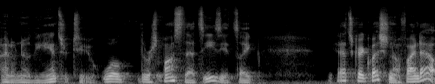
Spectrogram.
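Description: A man with an American accent speaks at a very fast pace with very wide pitch swings. His voice is somewhat breathy on a very clean recording with a silent background. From Plano, Texas. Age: 40s. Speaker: real estate team leader. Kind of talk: casual interview chat.

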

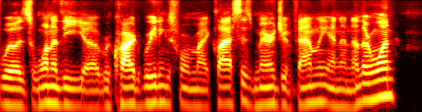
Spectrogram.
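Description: A man with an American accent talks at a very fast pace and a medium pitch, his intonation fairly even. The sound is dry and close with no echo, over a quiet background. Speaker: college student. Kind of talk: interview. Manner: casual, many fillers.

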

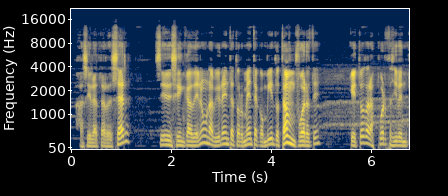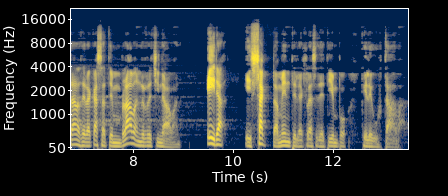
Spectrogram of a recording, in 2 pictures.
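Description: Music is in the background. A man speaks with very wide pitch swings. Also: medium pitch for a man, moderate pace. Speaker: audiobook narrator. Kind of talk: dramatic narration of a gothic story, read aloud. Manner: hushed, theatrical, menacing tone with suspenseful pacing.

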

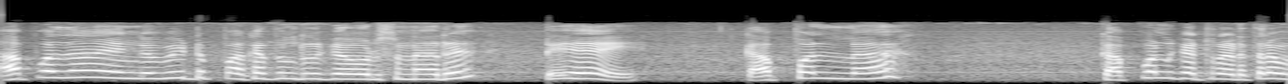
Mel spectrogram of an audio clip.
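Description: A man's extremely high-pitched voice over noticeable background noise. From southern Tamil Nadu, near Aruppukottai/Virudhunagar. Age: 40s. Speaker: migrant worker telling his life story. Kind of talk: personal storytelling monologue.

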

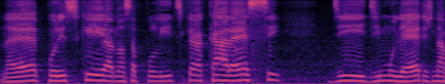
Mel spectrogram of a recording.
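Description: A woman talks at a moderate pace. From Brazil, Aracaju (Sergipe). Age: 40s. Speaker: teacher, lawyer and local politician. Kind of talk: casual interview.

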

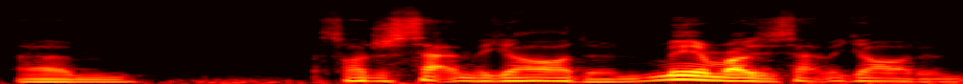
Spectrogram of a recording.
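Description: A man with a British accent speaks at a very fast pace in a fairly low voice. The recording is very clean with a silent background. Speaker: podcast host. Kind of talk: casual chat.

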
